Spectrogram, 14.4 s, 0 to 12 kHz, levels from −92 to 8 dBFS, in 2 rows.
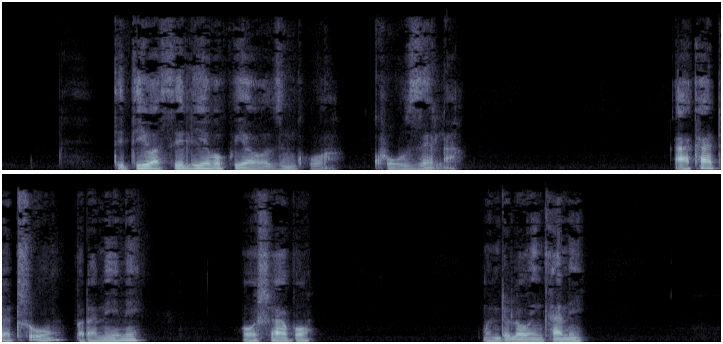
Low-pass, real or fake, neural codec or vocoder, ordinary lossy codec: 10.8 kHz; real; none; AAC, 48 kbps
